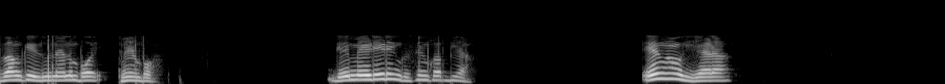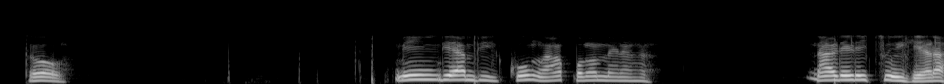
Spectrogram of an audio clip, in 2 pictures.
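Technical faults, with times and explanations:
Nothing technical stands out here; the speech runs along without any glitch, dropout or odd artefact worth pointing to.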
